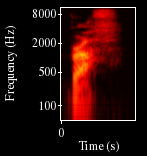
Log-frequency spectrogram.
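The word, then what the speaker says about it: Brough: And here is Bruff Castle. And I can confirm, having just spoken to a local, that it is pronounced Bruff.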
